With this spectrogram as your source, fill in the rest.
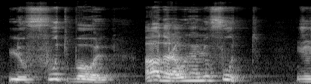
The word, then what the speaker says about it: football: الدبل او هنا بنطقها او. فوت. فوت. le football.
